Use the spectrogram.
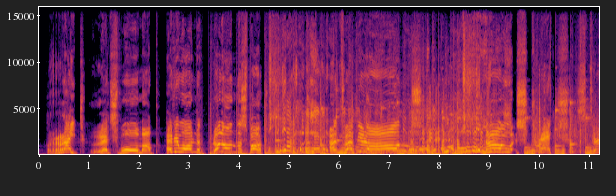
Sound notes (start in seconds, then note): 4.5 children giggle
